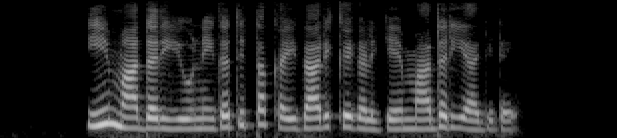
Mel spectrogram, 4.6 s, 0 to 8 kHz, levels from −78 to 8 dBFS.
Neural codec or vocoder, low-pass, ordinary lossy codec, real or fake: codec, 16 kHz, 1 kbps, X-Codec, WavLM features, trained on Multilingual LibriSpeech; none; none; fake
